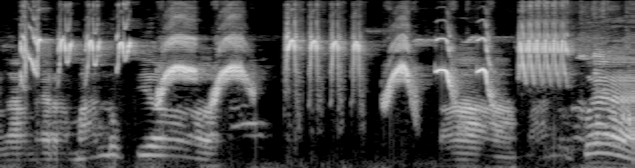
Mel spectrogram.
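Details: Master song of an Asian pied starling for training cage birds: loud chattering notes, arched whistled slurs, a rapid high chipping series and a final harsh hissing burst, nearly without pause.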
